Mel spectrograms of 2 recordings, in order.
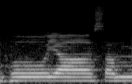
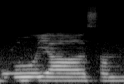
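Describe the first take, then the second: The two takes are said the same way.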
